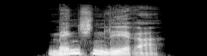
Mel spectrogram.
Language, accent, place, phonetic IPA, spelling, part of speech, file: German, Germany, Berlin, [ˈmɛnʃn̩ˌleːʁɐ], menschenleerer, adjective, De-menschenleerer.ogg
- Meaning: inflection of menschenleer: 1. strong/mixed nominative masculine singular 2. strong genitive/dative feminine singular 3. strong genitive plural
